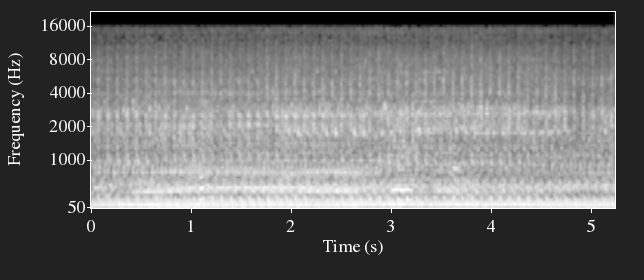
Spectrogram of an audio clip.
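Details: Warmed-up diesel tractor, started after glow plugs were heated for about thirty seconds: steady, even diesel clatter at constant idle with no misses, knocks or surging; running normally.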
